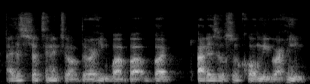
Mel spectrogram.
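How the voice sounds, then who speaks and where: A young man with a Ghanaian accent speaks as a guest in an interview. His voice is low. He answers in a casual, conversational style. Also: little pitch movement, rapid-fire. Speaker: interview guest, student abroad.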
